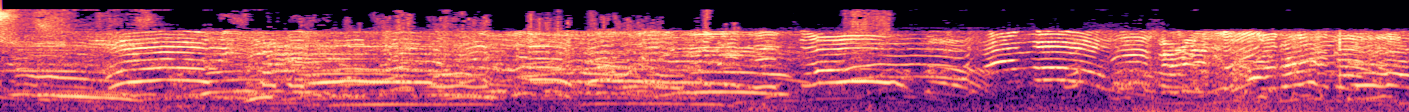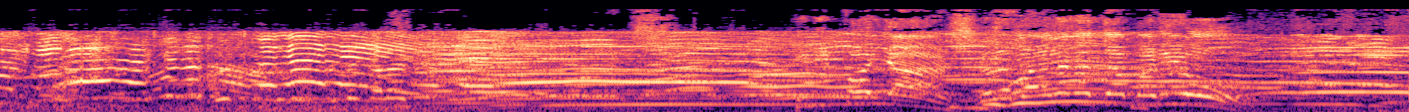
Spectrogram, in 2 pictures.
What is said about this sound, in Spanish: muchos hinchas del club madrileño que ya hacen de todo para que el entrenador se sienta incómodo en la capital española. Esta mañana algunos esperaron al cargo del portugués que saliera del entrenamiento para silbarle y gritarle de todo.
